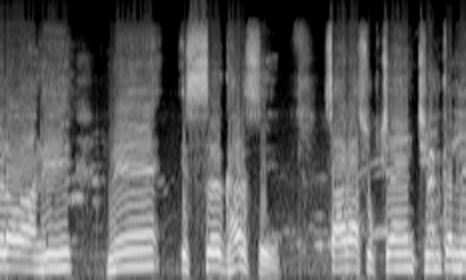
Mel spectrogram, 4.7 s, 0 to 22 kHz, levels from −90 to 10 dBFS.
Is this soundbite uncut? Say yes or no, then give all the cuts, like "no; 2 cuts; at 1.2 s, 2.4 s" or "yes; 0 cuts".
yes; 0 cuts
